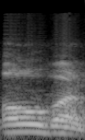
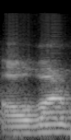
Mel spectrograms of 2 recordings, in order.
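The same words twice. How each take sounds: First: The first vowel is rounded like o. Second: The first vowel is not rounded like o. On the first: The speaker calls it right. "ওভার বলছি, একটু ও" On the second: The speaker calls it wrong. "আমি এটা ওভার বলি না"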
